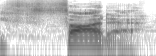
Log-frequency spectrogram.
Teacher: Again, the final T in thought has a flap sound, ra, which then joins or connects with the vowel for of. And that vowel for of is a schwa sound, So we say thought'a.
